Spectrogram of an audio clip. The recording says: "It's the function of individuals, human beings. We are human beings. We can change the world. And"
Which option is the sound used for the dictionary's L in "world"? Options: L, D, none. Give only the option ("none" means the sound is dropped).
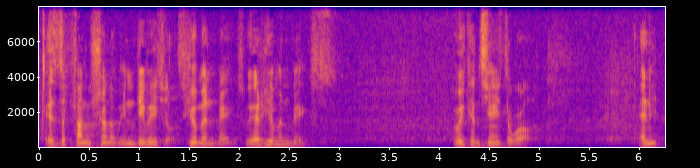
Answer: L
